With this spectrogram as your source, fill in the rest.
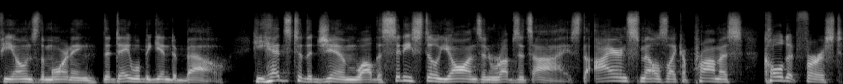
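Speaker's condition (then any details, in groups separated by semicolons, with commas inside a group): No condition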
